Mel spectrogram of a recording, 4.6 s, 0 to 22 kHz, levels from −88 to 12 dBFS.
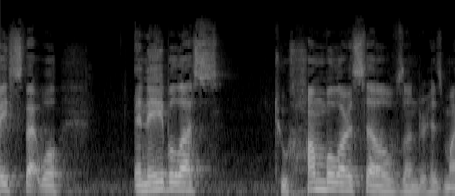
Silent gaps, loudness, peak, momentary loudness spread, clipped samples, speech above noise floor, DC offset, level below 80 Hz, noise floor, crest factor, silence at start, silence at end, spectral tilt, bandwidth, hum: none; -26 LUFS; -8 dBFS; 12 LU; under 0.1%; 32 dB; under 0.1%; -62 dBFS; -57 dBFS; 18 dB; 0 s; 0 s; -5.5 dB/octave; 13.5 kHz; none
